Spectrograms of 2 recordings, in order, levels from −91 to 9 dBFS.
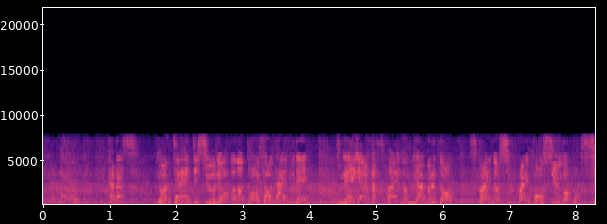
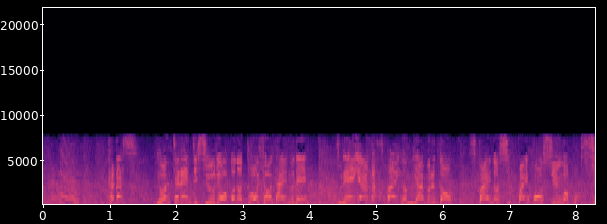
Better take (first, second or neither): second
